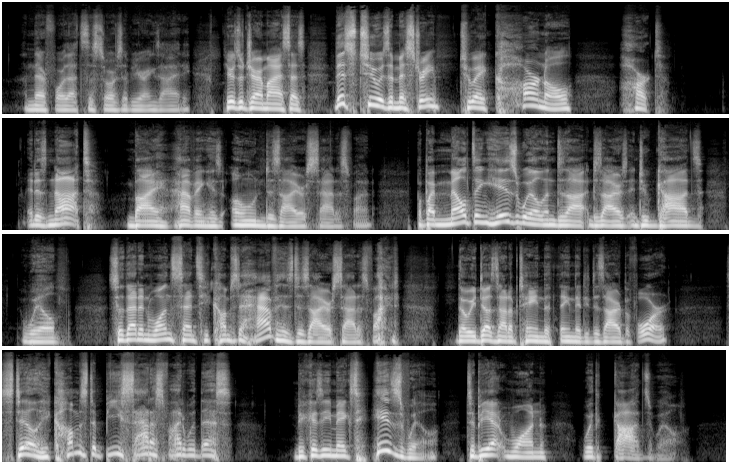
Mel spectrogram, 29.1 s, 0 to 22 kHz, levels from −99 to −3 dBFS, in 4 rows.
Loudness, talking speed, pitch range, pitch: -19 LUFS, 170 wpm, 110-160 Hz, 125 Hz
